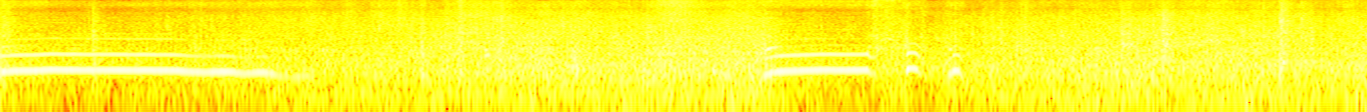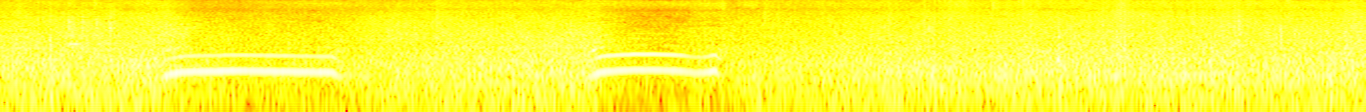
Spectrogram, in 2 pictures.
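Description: Tsunami floodwater rushing and churning through a town, carrying broken timber and debris, a loud steady rush. Four times a short high pitched tone rises in, holds about a second and wavers off.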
